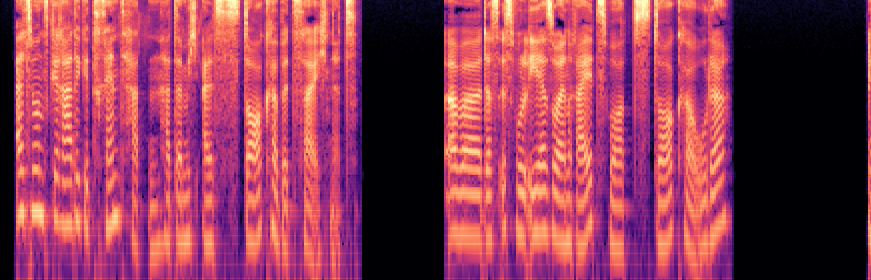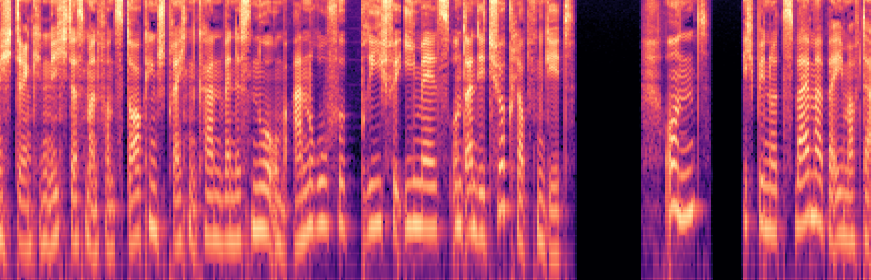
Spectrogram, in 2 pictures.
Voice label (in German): Monolog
